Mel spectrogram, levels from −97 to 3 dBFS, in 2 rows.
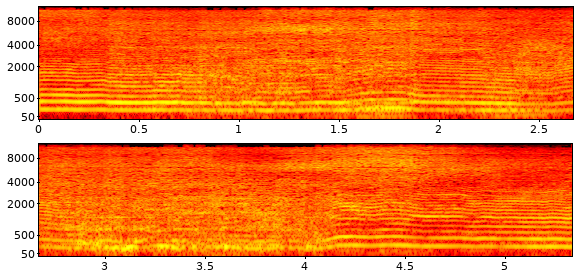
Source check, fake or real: fake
